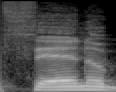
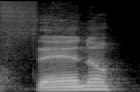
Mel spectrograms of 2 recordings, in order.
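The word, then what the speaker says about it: Thierno: Also, I've heard a lot of people call him Tierno Barry. It's Tierno. I think it is Tierno. The way his name is spelled, it's Tierno, not Therno.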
